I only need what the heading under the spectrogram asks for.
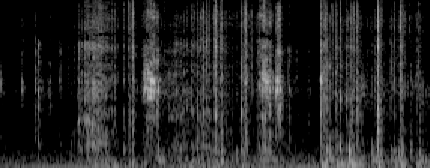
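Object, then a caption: Bar of soap scraped with a knife blade. A solid light blue bar of dry soap, held in the hand, is scraped and carved with a utility knife blade. Dry, crisp scraping and crackling bursts come in irregular strokes, with sharp bright clicks and short pauses between passes, and almost no low end.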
